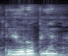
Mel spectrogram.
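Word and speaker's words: European: ए मैन ए यूरोपियन अब ई है ना तो भवेल है इसका हिंदी वर्णमाला में यू आ रहा है यूरोपियन ये क्या हो जाएगा ए लगेगा एन नहीं लगेगा य यूनिवर्सिटी यूनिवर्सिटी तो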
